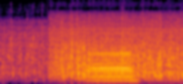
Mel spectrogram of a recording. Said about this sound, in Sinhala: එනකොට මේක හයියෙන් වහිනවා.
